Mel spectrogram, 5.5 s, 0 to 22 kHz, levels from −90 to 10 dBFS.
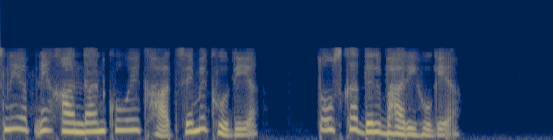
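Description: Throughout, the speech sounds rough and hissy, with a smeared, underwater quality and nothing above 5.3 kHz. The likely cause is heavy Nellymoser compression, perhaps around 22 kbps.

At 2.10 s, between "کو ایک حادثے میں" and "کھو دیا", a 17 ms pre-echo appears. Block-spread coding noise hisses just before a sharp attack and softens it.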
